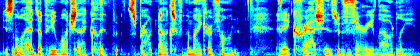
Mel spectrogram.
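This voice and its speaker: A man hosting a live ASMR stream in a soft, often whispered voice, chatting informally in loose, hesitant phrases. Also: low-pitched, fairly even intonation, normal speed. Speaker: ASMR livestream host. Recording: clear background ambient noise.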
